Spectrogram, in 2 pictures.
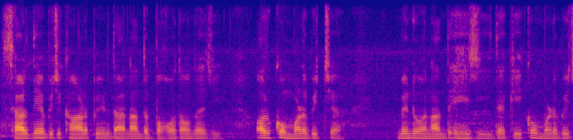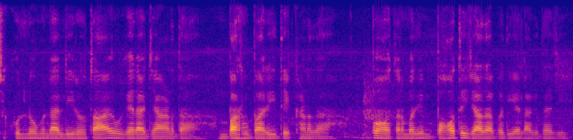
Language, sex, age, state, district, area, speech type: Punjabi, male, 30-45, Punjab, Rupnagar, rural, spontaneous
